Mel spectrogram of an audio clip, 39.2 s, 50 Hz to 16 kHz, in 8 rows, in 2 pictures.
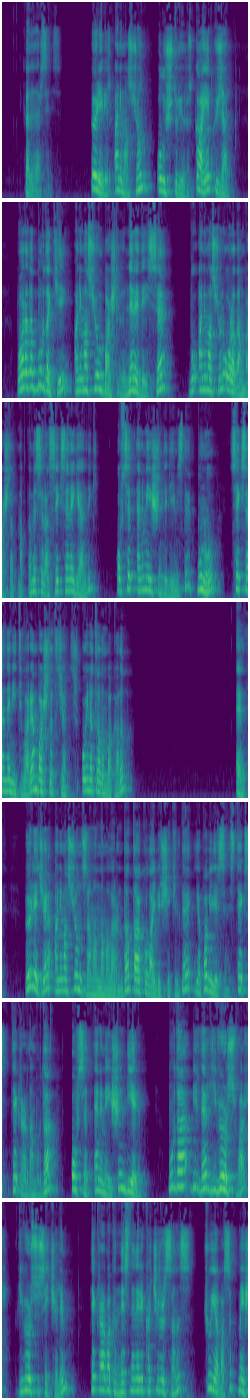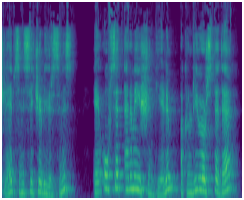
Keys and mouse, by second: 0.3 click, 3.2 click, 8.9 click, 12.2 click, 14.3 click, 16.2 click, 19.3 click, 23.3 click, 25.4 click, 29.0 click, 29.8 click, 31.3 click, 33.2 q, 37.0 click, 39.0 click.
